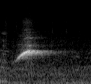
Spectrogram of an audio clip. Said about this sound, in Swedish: ser vi vem det är som visslar. Var kommer visslingen ifrån? Utanför gränden eller innanför? Det kommer ifrån gränden. Precis liksom i ingången till gränden.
